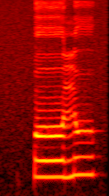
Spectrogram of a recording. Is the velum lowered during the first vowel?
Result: no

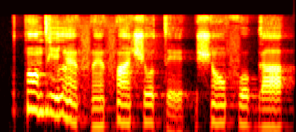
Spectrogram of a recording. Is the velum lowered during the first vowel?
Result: yes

